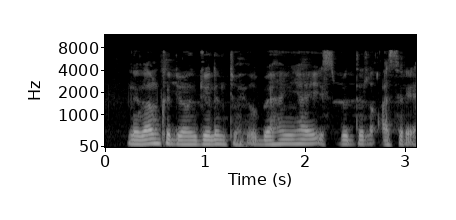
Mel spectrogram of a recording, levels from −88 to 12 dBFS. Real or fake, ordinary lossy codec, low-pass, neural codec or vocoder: real; none; 7.2 kHz; none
